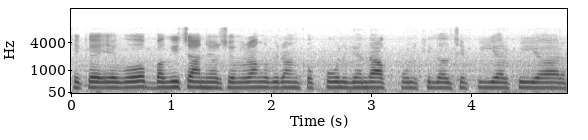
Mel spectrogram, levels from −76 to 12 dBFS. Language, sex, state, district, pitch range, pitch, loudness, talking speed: Maithili, female, Bihar, Begusarai, 195-200 Hz, 200 Hz, -18 LUFS, 155 wpm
